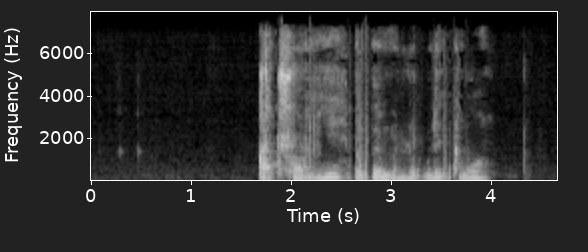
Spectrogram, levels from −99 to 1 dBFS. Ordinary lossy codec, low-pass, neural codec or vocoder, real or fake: AAC, 32 kbps; 7.2 kHz; vocoder, 22.05 kHz, 80 mel bands, HiFi-GAN; fake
